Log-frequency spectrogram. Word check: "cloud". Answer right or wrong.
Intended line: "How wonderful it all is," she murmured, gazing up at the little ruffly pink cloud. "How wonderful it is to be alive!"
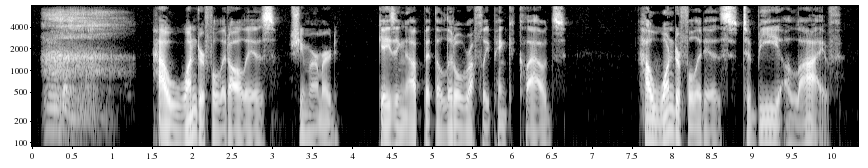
wrong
